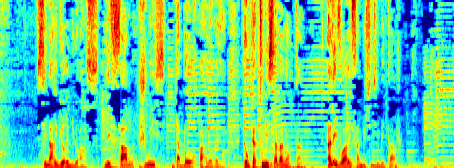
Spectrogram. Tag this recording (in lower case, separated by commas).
music, speech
